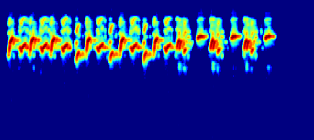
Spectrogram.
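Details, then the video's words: European goldfinch song for song training and encouraging mating in breeding birds: a fast, continuous run of liquid twittering notes that dip and rise, ending in several clear, higher whistled notes spaced apart. "improving goldfinch singing skills exercises and training"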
